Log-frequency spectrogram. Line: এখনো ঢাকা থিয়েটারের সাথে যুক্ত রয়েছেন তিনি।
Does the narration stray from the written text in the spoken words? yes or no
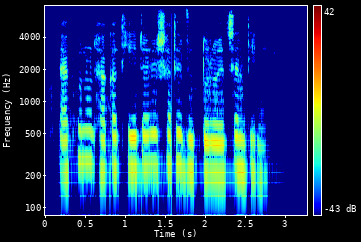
no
